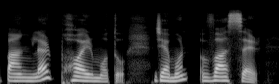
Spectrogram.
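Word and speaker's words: Wasser: যেমন ডাব্লিউ এর উচ্চারণ হয় ইংরেজির ভি বা বাংলার ভয়ের মতো, যেমন ভাসার। জে এর উচ্চারণ ইয়ার মতো, যেমন ইয়ার।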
